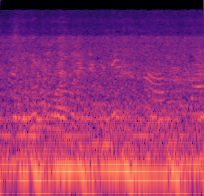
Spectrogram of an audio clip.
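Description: Indoor crowd ambience: a steady low rumble under faint, distant voices, with a short snatch of speech near the end.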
